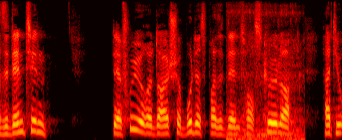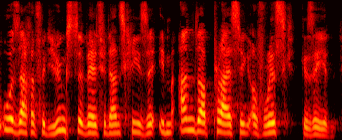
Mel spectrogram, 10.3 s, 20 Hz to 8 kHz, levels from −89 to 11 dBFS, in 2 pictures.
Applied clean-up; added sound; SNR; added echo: neural mask model DeepFilterNet 3.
